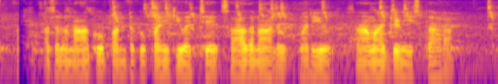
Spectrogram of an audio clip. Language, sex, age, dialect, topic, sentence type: Telugu, male, 31-35, Central/Coastal, agriculture, question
